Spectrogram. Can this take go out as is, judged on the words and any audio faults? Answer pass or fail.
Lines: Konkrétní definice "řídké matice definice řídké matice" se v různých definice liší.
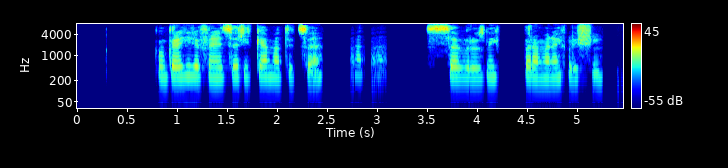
fail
